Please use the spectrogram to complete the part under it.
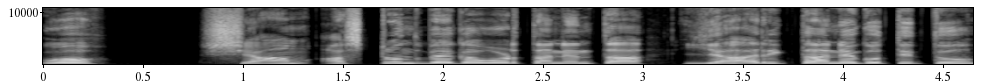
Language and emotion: Kannada, surprised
